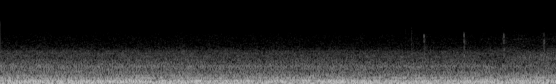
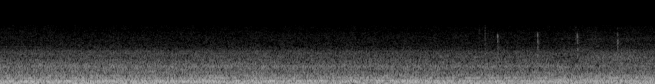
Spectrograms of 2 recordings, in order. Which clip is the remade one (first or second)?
first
